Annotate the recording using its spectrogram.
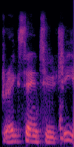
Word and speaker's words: Greg Santucci: Um, so, Greg, tell folks who you are and um, what you do, and then we'll jump into our conversation well, Greg Santucci, you said it right.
